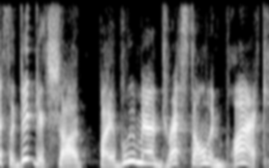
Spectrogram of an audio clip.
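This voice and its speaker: A woman performs a put-on character voice at a high pitch with very wide pitch swings. The recording is very clean, with a silent background. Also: fairly quick pace. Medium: game stream. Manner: earnest, energetic.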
